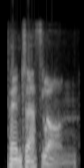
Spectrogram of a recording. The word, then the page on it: Pentathlon: British English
